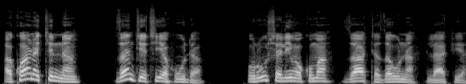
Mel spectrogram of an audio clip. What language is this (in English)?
Hausa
